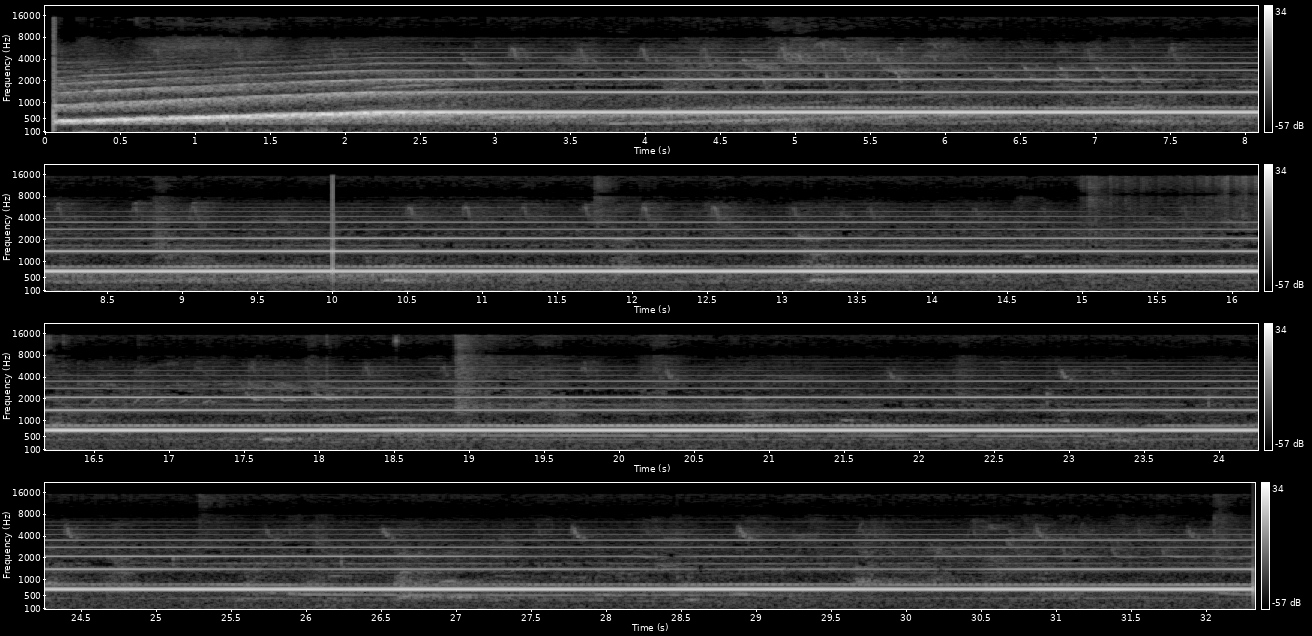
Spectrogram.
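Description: Civil-defence siren winding up in pitch over its first two seconds, then holding one steady, loud tone: the steady two-minute siren sounded across Israel on national memorial days. About halfway through, fainter sirens at slightly different pitches join in.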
